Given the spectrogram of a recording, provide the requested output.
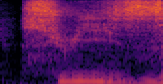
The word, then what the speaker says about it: suis: J'y suis allé plusieurs fois, j'ai de la famille là-bas. Suis, plusieurs, you don't pronounce the letter S at the end. Fois, same thing here.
